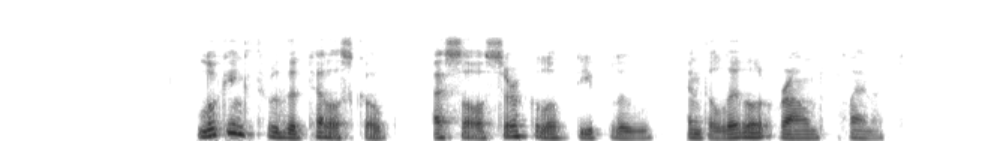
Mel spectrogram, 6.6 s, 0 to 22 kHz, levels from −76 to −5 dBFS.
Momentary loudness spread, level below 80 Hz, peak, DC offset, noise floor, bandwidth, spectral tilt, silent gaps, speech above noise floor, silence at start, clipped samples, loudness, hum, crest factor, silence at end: 11 LU; -66 dBFS; -8 dBFS; under 0.1%; -85 dBFS; 7.6 kHz; -6.5 dB/octave; none; 59 dB; 1.3 s; under 0.1%; -28 LUFS; none; 20 dB; 0.75 s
